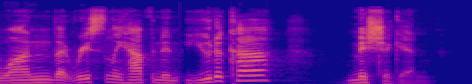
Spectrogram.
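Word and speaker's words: Utica: that recently happened in Udica, Michigan. Yeah. Udica. Udica. Udica. I mean, there's one in New York also, and they pronounce it Udica.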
